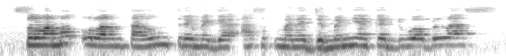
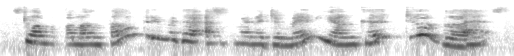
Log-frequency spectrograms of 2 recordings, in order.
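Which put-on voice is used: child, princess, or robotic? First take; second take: robotic; princess. First: It is said in a flat computer-like voice. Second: It is said in a sweet princess-like voice. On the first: "Versi Google" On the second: "Barbie, ini dia Princess Sophia"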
